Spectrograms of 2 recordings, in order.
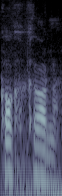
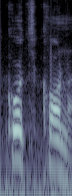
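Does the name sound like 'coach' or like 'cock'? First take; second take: cock; coach. First: The name is said like 'cock', a short o vowel. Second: The name is said like 'coach', a long o vowel. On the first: It follows the original European pronunciation. The speaker calls it right. "hiyo coach ni, ni cock" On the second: It is read the way Swahili spelling suggests. The speaker calls it wrong. "Ukisoma Kiswahili unasema coach"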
